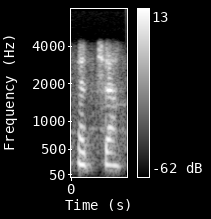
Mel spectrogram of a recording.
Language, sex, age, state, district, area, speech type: Marathi, female, 30-45, Maharashtra, Nagpur, urban, conversation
